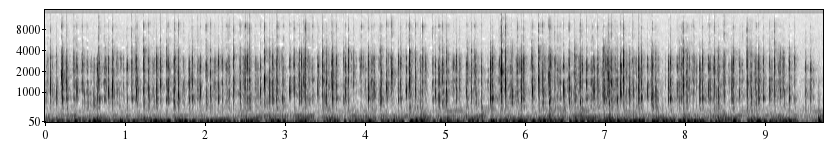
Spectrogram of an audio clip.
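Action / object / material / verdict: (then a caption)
tap / plastic computer keyboard keys / plastic / none. Fingertips type rapidly on the keys of a black plastic backlit computer keyboard, producing a dense, continuous stream of short, dry clicks and clacks. The key sounds are bright with little ring, over a steady low hum beneath.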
